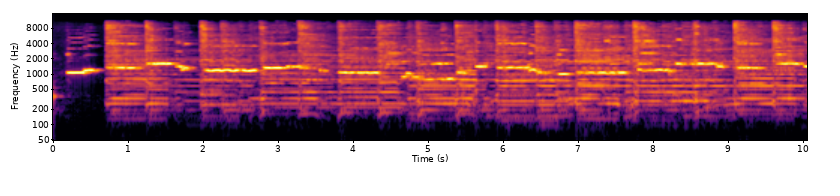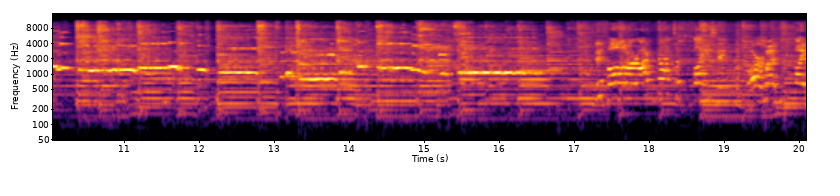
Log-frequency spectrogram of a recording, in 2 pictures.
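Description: A recorder playing a lilting folk melody over a strummed acoustic guitar, the instrumental introduction to a song.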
